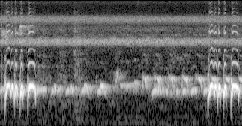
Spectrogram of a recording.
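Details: Zebra dove of local stock singing vigorously for luring: a quick pulsed coo burst, then a long wavering, gently rising cooing trill, ending in another rapid stuttered burst; a steady high whine runs throughout.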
